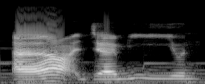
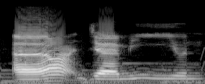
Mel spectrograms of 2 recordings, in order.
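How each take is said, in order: Both takes have the same delivery.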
